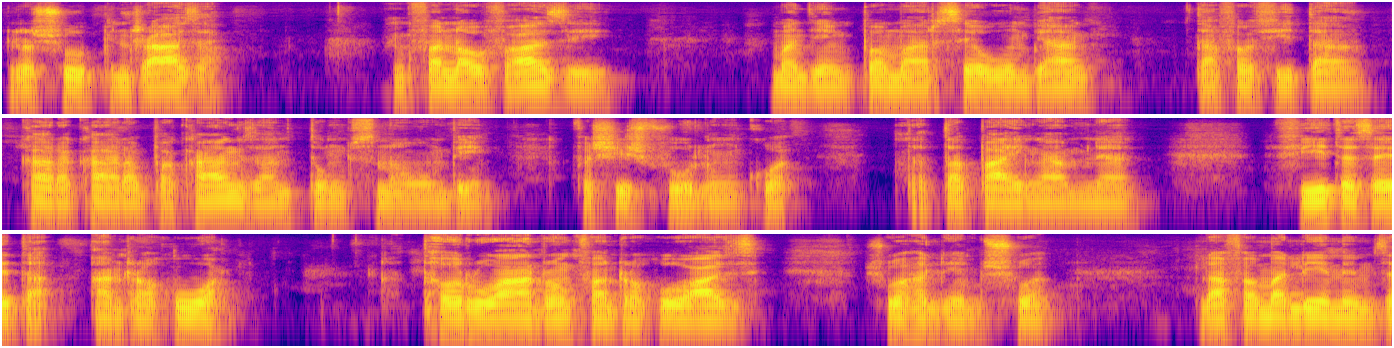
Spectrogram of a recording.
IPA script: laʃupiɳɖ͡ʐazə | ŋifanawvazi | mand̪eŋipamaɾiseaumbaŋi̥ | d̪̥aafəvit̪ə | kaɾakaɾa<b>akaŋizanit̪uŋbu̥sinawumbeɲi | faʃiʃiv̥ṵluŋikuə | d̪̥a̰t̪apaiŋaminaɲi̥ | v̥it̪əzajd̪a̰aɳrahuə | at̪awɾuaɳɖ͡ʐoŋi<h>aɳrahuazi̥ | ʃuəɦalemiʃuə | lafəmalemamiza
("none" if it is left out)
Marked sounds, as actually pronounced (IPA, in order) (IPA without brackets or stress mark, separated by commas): b, f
